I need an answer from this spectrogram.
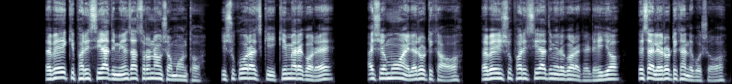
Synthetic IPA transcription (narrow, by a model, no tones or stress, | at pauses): t̪ɛːbɛeːkipʰɐɾiːsiaːd̪miɛd͡zaːsɾɔnaːũʃɔmɔːnt̪ʰɔ | jiːʃukuɔɾaːd͡zkikimɛːɾɛɡʱɔɾɛ | aːʃɪjɔmʊ̃ãːɪlɛɾoːʈikʰaːɔ | t̪ɛːβɛjiːʃupʰɐɾiːsiaːd̪miɾɛɡʱɔɾakʰɛɖʱeːɪjɔ | t̪eːsaːɪlɛɾoːʈ̬ikʰãːnd̪ɛboːʃɔ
